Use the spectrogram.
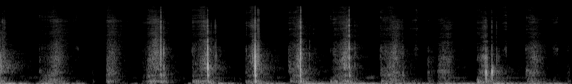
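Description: An orange plastic knife, held in the fingers, repeatedly cuts and scores a flat patty of grey kinetic sand on a green plastic cutting board until a crosshatch pattern forms. The result is a steady run of soft, gritty crunching slices, about two per second, each a short dry burst with a bright, sandy hiss and no ringing afterward.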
